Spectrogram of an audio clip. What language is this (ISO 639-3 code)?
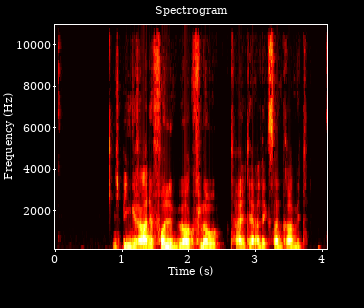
deu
